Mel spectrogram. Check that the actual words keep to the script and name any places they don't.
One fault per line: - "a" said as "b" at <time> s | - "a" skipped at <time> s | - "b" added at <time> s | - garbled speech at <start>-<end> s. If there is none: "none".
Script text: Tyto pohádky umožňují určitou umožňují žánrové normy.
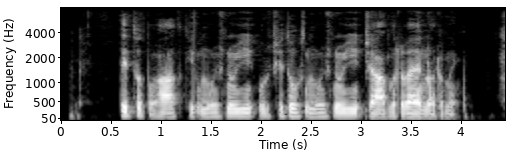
none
